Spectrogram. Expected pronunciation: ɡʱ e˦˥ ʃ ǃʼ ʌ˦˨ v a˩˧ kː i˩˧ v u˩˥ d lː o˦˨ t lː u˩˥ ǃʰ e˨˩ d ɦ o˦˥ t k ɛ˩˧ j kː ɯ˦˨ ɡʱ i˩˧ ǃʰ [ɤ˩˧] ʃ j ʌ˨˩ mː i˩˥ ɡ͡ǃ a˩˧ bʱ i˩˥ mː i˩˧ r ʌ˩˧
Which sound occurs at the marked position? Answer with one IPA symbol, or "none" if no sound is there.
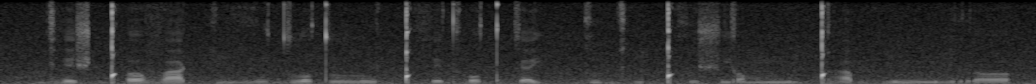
ɯ˩˧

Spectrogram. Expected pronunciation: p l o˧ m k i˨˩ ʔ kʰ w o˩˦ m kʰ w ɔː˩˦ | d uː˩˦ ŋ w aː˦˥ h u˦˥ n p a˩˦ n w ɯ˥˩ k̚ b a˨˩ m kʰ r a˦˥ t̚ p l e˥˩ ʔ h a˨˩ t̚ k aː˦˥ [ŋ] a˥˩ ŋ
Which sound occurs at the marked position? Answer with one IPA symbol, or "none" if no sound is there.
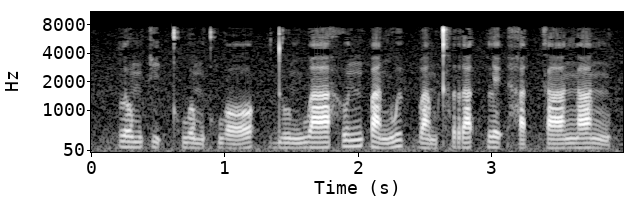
ŋ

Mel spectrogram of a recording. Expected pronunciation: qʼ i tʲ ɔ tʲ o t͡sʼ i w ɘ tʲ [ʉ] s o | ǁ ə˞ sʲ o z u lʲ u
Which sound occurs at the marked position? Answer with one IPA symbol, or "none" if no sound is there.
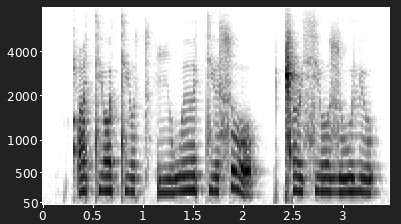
ɘ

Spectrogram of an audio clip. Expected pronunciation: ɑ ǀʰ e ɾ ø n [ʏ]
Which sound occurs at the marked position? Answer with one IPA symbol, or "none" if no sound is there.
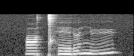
y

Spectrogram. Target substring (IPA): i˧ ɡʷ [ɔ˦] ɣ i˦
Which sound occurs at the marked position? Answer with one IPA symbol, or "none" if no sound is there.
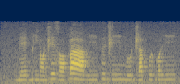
ə˦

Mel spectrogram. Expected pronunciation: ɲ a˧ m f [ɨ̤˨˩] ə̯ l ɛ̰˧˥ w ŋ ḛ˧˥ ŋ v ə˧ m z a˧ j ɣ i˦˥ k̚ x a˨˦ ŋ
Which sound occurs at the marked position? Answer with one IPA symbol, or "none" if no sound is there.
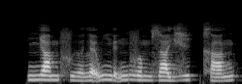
ɨ̤˨˩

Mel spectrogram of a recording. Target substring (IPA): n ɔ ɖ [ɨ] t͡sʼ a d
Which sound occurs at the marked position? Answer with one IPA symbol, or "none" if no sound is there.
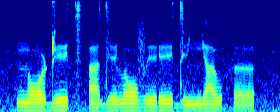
e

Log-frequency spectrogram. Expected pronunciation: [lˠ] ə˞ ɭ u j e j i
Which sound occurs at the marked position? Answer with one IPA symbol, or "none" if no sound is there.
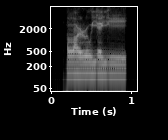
lˠ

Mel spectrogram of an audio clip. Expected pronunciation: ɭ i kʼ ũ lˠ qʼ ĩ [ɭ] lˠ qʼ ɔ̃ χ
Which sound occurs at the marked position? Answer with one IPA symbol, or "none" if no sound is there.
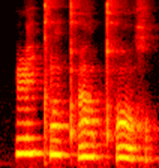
none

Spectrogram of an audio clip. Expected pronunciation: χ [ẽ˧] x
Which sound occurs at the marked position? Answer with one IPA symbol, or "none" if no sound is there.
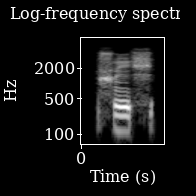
ẽ˧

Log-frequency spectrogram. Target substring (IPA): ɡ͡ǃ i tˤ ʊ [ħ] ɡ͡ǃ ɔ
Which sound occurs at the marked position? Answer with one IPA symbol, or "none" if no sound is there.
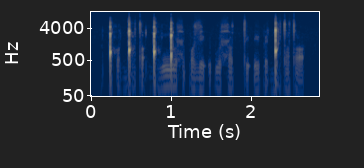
ʔ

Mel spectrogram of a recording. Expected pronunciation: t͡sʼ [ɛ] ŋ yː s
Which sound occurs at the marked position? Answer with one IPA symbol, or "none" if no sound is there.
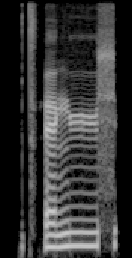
ɛ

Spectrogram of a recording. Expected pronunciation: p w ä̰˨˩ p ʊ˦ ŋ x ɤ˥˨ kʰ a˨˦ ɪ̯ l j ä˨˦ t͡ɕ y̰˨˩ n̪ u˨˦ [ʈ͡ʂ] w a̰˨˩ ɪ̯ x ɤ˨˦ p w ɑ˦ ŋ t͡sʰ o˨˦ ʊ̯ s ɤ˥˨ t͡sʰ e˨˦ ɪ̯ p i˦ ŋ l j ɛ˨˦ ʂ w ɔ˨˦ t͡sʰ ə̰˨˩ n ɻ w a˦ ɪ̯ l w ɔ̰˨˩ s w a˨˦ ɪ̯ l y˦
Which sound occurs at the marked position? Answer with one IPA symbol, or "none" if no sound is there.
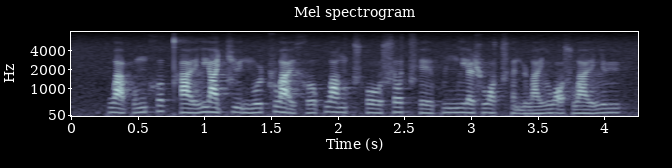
ʈ͡ʂ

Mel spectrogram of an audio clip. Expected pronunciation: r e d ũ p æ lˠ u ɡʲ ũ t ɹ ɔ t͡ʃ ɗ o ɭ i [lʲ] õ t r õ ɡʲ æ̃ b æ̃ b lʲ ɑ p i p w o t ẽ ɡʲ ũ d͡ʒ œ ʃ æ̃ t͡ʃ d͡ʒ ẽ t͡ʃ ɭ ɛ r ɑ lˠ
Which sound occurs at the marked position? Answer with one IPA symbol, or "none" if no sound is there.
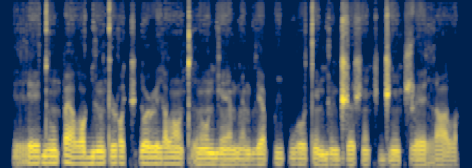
lˠ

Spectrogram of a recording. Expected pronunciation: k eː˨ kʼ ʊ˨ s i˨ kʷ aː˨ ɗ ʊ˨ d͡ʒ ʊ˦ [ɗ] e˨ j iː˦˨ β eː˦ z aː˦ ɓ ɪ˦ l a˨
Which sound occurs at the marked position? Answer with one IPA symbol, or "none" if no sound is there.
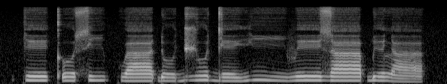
d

